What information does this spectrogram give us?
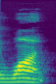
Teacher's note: After an N, we don't say the T. A T with an N, we change it to IN, we don't say the T.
